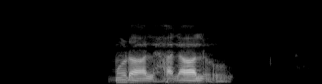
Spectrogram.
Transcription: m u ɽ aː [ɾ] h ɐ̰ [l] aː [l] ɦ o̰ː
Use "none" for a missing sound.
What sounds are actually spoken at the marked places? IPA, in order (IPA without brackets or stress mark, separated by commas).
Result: l, l, l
